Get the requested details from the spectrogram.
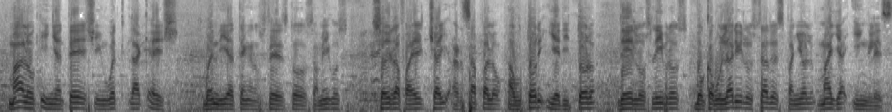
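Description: A man at a fairly slow pace with fairly even intonation, over noticeable background noise. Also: medium pitch for a man. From Yucatán, Mexico (Valladolid). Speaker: author and retired teacher. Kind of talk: interview at a book fair. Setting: book fair stand.

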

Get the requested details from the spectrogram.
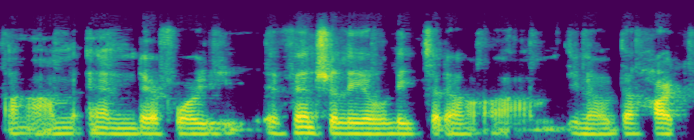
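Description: With a dark, mellow tone and a somewhat breathy quality, the man speaks in a monotone, flat intonation. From Haiti. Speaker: cardiologist. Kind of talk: educational interview.

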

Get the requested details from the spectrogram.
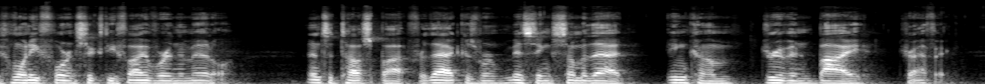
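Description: A man speaks in an upstate New York accent with monotone, flat intonation. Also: medium pitch for a man, moderate pace. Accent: upstate New York (Inland North). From upstate New York (near Syracuse, Lake Ontario). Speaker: local community organizer and graphic designer. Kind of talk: casual chat. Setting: studio.

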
